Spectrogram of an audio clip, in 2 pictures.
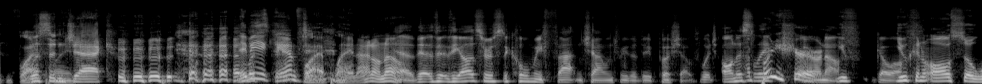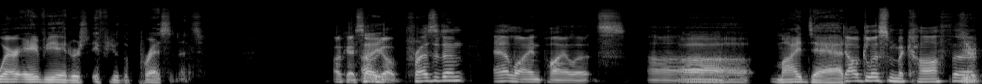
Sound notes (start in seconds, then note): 0.6 chuckles; 1.0 all laughing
